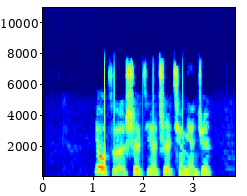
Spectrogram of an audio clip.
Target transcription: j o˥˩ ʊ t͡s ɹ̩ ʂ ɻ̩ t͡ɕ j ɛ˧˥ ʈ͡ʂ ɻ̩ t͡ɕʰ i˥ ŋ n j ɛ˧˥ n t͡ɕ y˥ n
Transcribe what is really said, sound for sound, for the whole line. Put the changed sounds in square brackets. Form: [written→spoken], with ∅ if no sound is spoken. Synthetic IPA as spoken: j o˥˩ ʊ t͡s ɹ̩ ʂ ɻ̩ t͡ɕ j ɛ˧˥ ʈ͡ʂ ɻ̩ t͡ɕʰ i˥ ŋ n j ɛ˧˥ n t͡ɕ y˥ n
